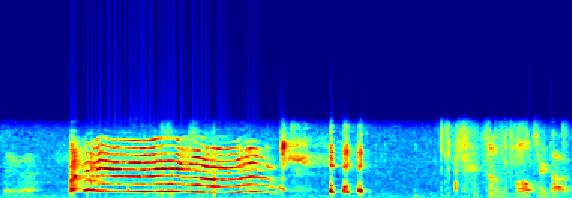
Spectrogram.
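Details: Female pet dog vocalizing to get attention; she tells her owners when she is bored, hungry or thirsty. A long, steady, nasal whining howl lasts about three seconds, then short yips and human speech follow.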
